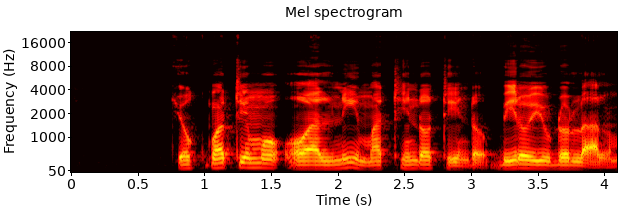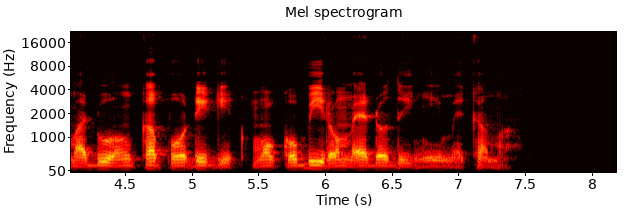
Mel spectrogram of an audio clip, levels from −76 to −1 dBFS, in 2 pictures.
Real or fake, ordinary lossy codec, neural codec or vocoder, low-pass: real; none; none; none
